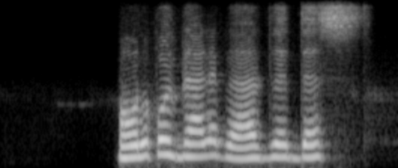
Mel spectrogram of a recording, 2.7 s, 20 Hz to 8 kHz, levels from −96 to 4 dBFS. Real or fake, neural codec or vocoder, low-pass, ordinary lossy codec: fake; codec, 16 kHz, 0.5 kbps, X-Codec, HuBERT features, trained on balanced general audio; 7.2 kHz; Opus, 24 kbps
